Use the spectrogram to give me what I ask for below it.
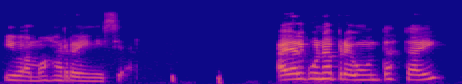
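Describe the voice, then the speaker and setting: A woman's voice: on the high side, brisk, fairly bright tone, slight background noise. A woman teaching a class, explaining a chemistry lesson step by step and asking her students questions as she goes.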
